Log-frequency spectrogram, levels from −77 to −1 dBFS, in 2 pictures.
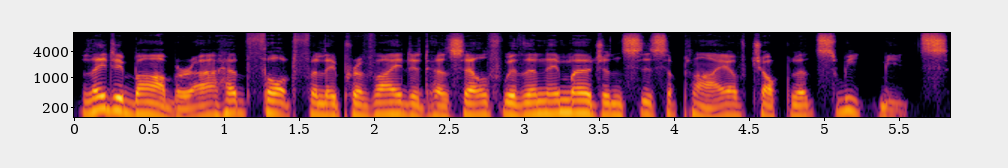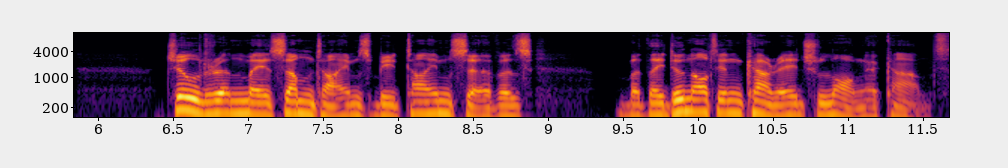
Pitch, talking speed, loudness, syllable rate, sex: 125 Hz, 135 wpm, -18 LUFS, 4.9 syllables/s, male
